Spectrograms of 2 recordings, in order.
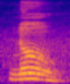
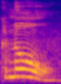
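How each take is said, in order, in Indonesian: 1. Kata "know" diawali dengan bunyi n. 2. Kata "know" diawali dengan bunyi k. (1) "the right pronunciation that we use is no" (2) "Kadang dia baca kno, but it is wrong"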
